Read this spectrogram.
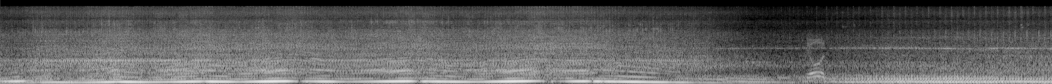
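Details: Kia Pride about 8 minutes into XADO engine treatment run without shutting off, fixing white smoke, low power, vibration; smooth repeated rev swells settling to steady idle; smoke now much reduced from earlier heavy smoking.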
